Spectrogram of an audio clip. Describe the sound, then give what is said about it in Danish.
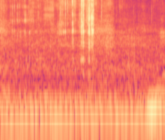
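A single crisp bite into a fresh wasabi plant growing in a garden bed, fed to someone: a short crunchy snap against low background hum. “Du får lige den ene bid. Ja, du bare fodrer mig.”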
